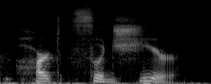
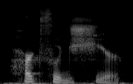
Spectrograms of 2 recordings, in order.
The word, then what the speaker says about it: Hertfordshire: my name is from hertfordshire which pronounce oh okay heart shear heart food shear my question is on your previous show was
